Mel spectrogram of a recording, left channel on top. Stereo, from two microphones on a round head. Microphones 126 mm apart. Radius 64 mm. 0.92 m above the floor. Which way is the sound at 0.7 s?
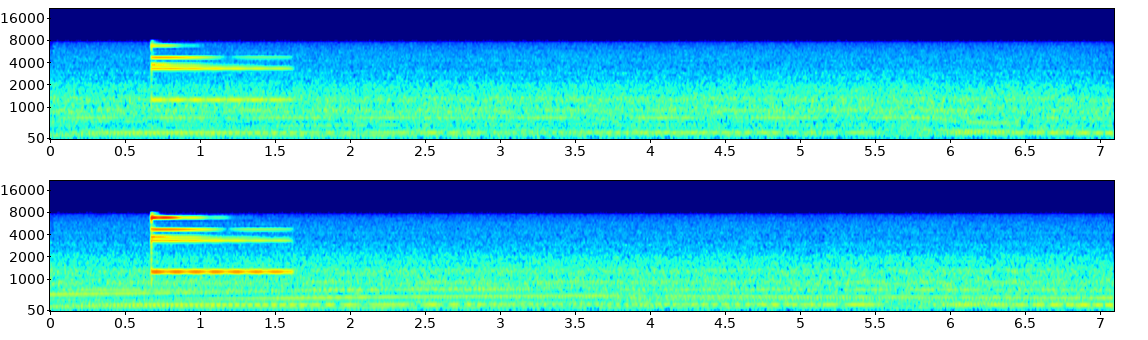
55° right (ahead or behind).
